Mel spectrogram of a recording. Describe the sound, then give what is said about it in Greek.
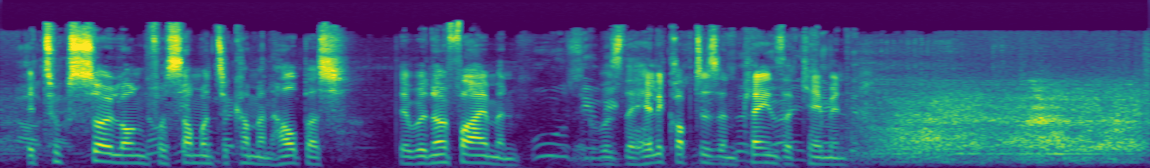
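A man speaks briefly, then a loud, steady engine roar of firefighting aircraft passing overhead takes over and fills the last couple of seconds. The aircraft have been sent to help fight a wildfire in the Odemira area. “Στο σημείο έχουν σπεύσει και πυροσβεστικά αεροσκάφη για να συνδράμουν.”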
